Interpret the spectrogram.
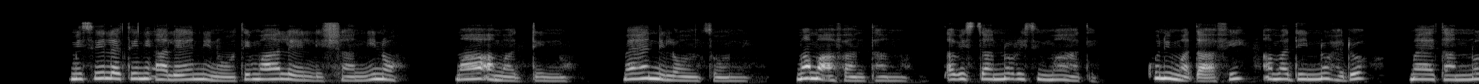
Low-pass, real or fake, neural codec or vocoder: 7.2 kHz; real; none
